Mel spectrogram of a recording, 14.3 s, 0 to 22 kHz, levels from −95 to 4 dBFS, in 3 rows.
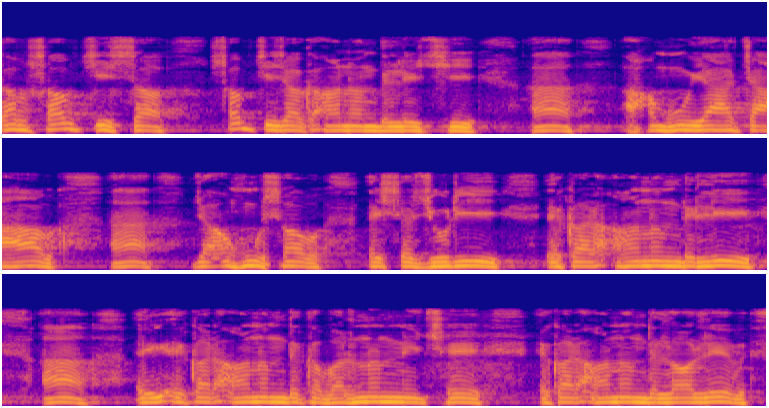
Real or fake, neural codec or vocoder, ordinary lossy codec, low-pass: real; none; none; 7.2 kHz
